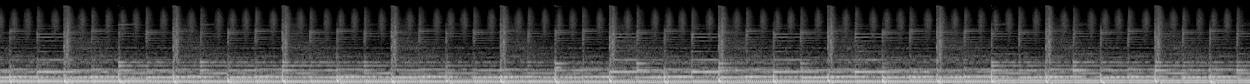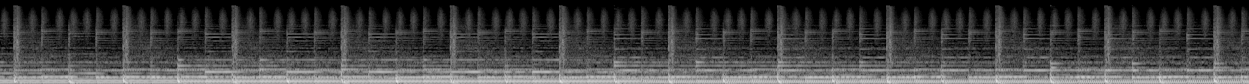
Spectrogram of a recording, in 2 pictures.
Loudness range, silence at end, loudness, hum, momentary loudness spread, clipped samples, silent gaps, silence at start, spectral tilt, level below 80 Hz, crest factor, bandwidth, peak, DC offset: 1 LU; 0 s; -18 LUFS; none; 2 LU; under 0.1%; none; 0 s; -7 dB/octave; -30 dBFS; 14 dB; 17 kHz; -2 dBFS; under 0.1%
